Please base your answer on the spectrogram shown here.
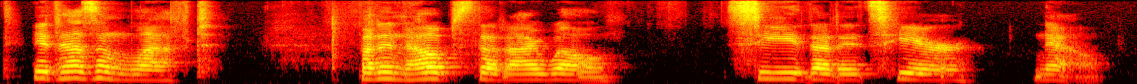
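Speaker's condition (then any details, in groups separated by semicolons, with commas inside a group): Primary lateral sclerosis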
